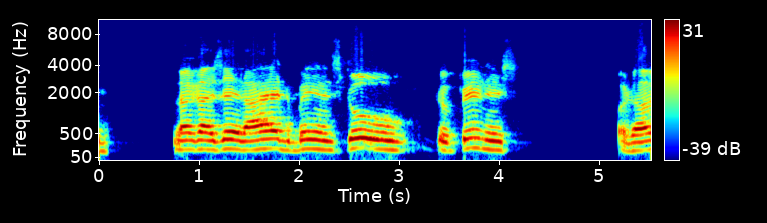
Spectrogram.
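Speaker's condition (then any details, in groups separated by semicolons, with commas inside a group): Traumatic brain injury; car wreck, affects walking, relearned everything through therapy; injured at age 7; possibly affected, some delay getting words out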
